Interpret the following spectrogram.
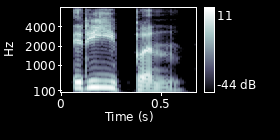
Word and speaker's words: Ріпин: В матеріалах, знаєте, пропонують його називати саме Ріпен з наголосом на українськості.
